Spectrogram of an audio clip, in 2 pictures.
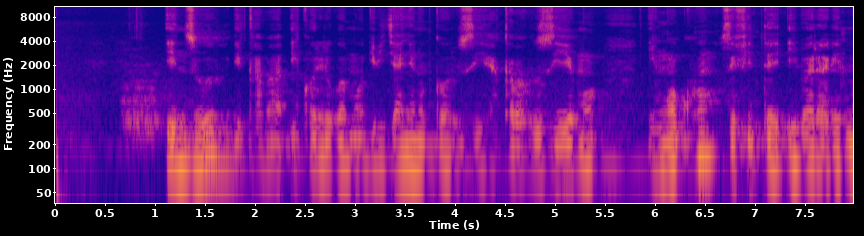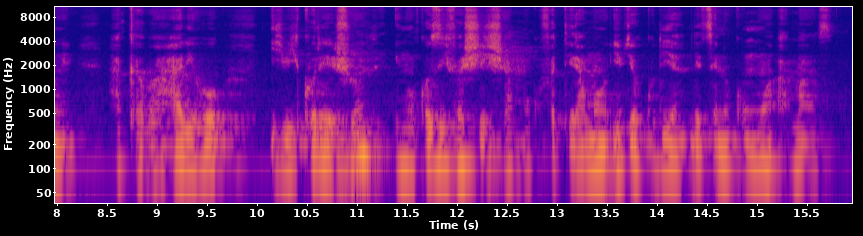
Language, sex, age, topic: Kinyarwanda, female, 18-24, agriculture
